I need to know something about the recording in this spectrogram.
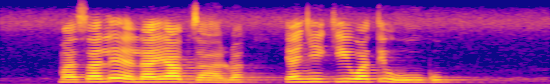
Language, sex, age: Tsonga, female, 18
